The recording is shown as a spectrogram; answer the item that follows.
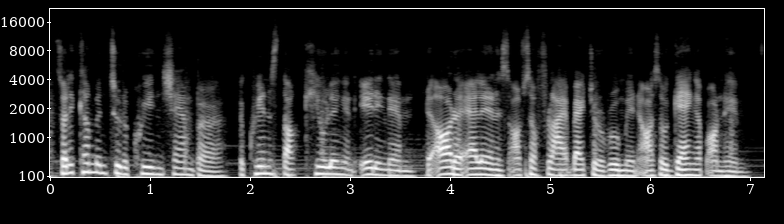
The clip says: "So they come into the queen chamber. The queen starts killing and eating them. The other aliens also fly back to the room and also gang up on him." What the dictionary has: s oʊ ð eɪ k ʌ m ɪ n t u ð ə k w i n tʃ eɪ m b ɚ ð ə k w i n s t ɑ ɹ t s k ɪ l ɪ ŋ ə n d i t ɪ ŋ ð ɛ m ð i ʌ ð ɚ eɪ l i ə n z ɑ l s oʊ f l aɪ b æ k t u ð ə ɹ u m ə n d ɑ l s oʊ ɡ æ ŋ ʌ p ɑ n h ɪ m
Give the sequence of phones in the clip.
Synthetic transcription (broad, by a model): s oʊ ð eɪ k ʌ m ɪ n t u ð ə k w i n tʃ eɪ m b ɚ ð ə k w i n s t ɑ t k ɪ l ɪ ŋ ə n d i t ɪ ŋ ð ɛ m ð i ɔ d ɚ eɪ l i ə n s ɑ l s oʊ f l aɪ b æ k t u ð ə ɹ u m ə n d ɑ l s oʊ ɡ æ ŋ ʌ p ɑ n h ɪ m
